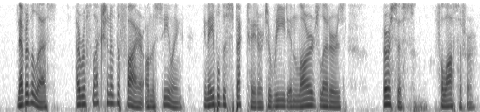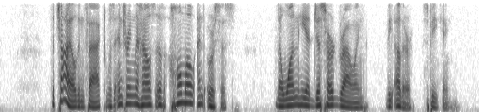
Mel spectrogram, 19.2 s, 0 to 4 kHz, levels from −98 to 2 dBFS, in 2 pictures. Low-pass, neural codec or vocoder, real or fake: 3.6 kHz; none; real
